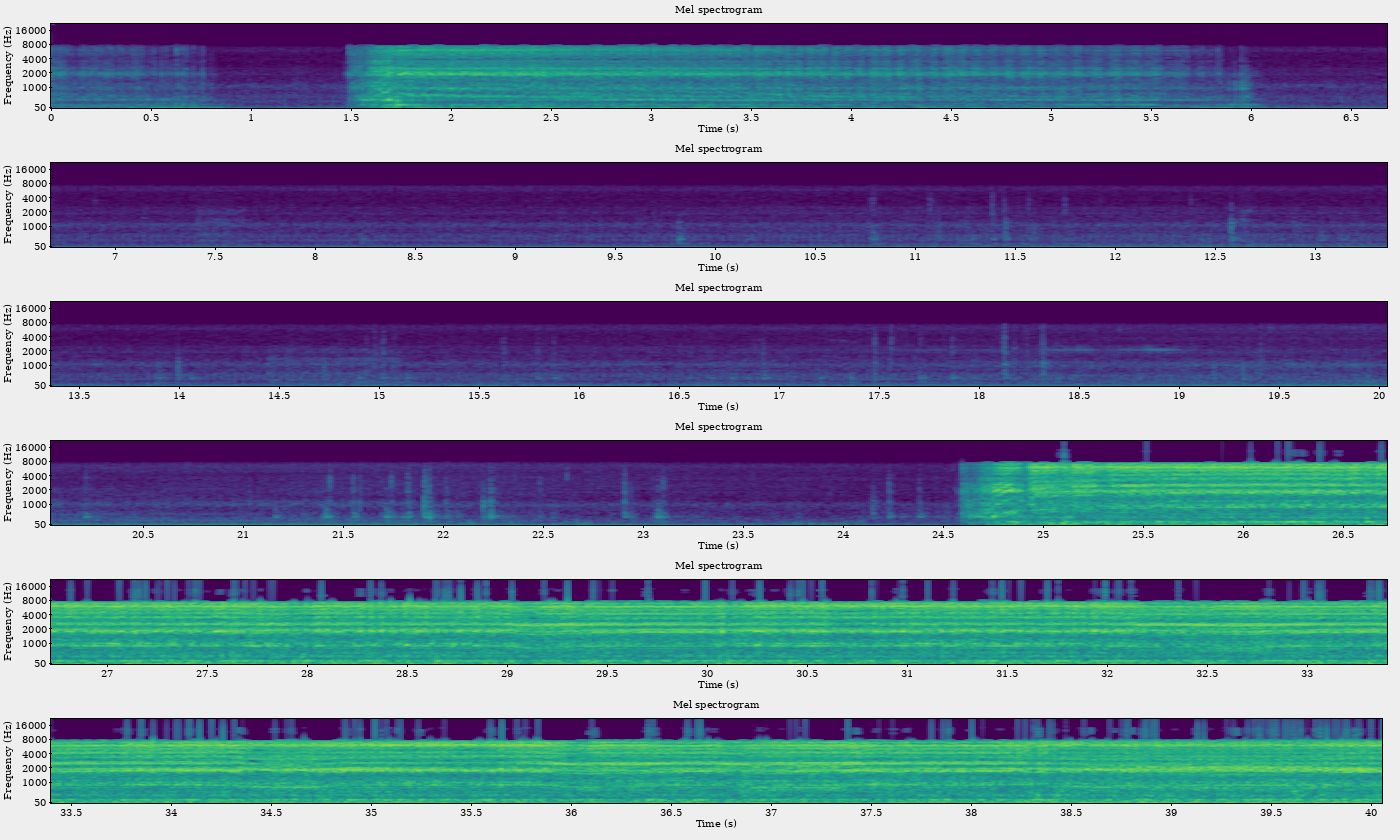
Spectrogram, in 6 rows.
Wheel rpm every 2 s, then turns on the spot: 0, 0, 0, 0, 0, 0, 0, 0, 0, 0, 0, 20, 210, 230, 230, 230, 230, 230, 220, 220.
none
